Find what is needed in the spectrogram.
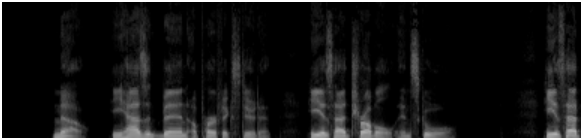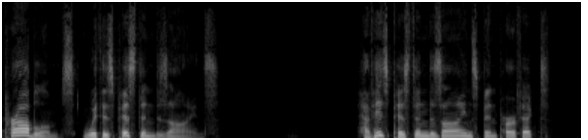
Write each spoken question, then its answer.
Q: Have his piston designs been perfect?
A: No, his piston designs haven't been perfect.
